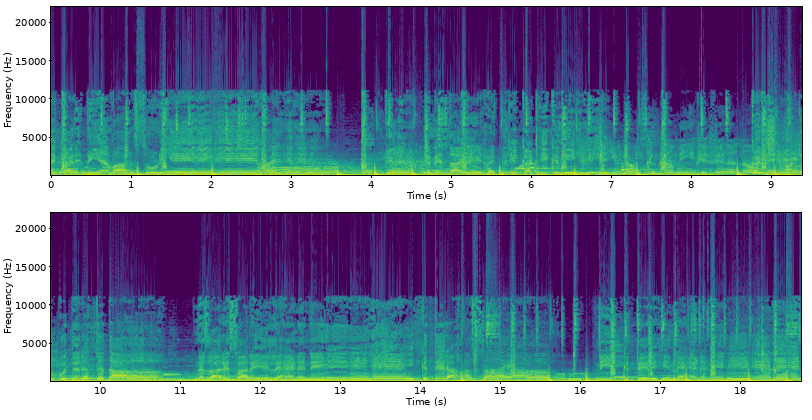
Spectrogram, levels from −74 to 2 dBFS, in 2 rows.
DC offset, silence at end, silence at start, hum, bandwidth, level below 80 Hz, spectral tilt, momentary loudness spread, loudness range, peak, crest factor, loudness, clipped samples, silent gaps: under 0.1%; 0 s; 0 s; none; 12 kHz; -10 dBFS; -5 dB/octave; 2 LU; 1 LU; 0 dBFS; 6 dB; -8 LUFS; 6%; none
